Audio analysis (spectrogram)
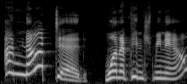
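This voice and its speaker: A brash, self-absorbed young woman in a comic audio drama. Her voice is sharp and swings widely as she exclaims and tosses out sarcastic slang. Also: sits high, wildly swooping pitch, moderate pace, exaggerated voice. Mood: indignant, shocked. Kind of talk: comedic audio drama acting.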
